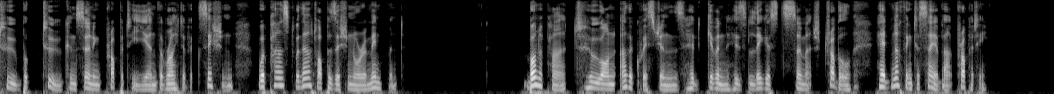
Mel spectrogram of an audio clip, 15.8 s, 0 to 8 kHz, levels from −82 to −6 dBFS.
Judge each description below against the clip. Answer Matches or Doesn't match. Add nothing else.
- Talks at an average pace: Doesn't match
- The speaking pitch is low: Matches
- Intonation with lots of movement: Matches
